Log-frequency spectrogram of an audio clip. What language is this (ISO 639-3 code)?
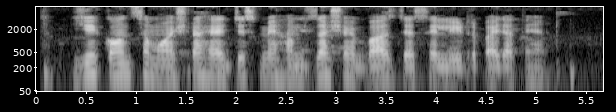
urd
